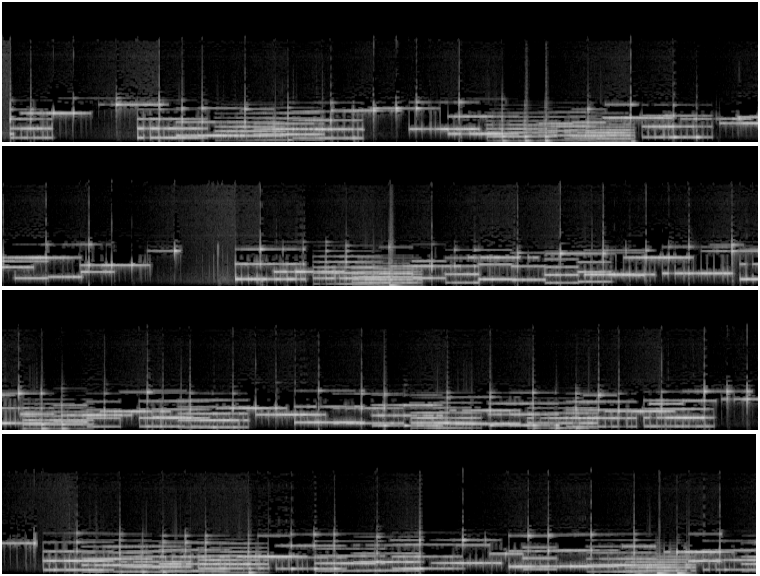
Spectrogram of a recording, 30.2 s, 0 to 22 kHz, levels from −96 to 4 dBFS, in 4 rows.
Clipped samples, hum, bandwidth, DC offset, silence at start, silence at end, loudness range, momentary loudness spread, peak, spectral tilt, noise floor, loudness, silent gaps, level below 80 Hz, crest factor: under 0.1%; none; 14.5 kHz; under 0.1%; 0.05 s; 0 s; 2 LU; 6 LU; -10 dBFS; 0.5 dB/octave; -57 dBFS; -22 LUFS; none; -82 dBFS; 14 dB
